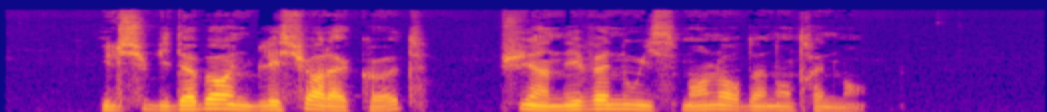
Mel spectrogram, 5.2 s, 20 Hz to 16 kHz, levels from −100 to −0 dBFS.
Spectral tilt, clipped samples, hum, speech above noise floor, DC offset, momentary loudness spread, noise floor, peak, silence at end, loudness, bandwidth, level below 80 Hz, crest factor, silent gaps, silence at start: -5 dB/octave; under 0.1%; none; 51 dB; under 0.1%; 14 LU; -69 dBFS; 0 dBFS; 0.95 s; -19 LUFS; 11.5 kHz; -58 dBFS; 20 dB; none; 0.5 s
